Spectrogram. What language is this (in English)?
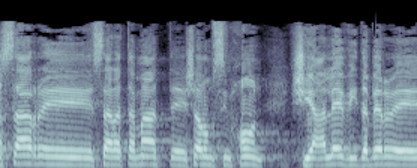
Hebrew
